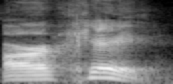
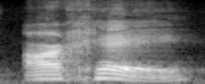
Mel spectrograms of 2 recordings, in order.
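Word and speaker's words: ἀρχή: The next word is arche. Notice there are two vowels, so there are two syllables. Arche. In arche, the accent is over this syllable, so it's arche, not arche, but arche.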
